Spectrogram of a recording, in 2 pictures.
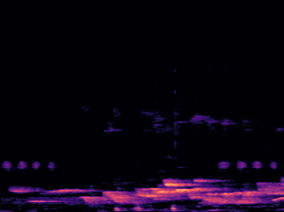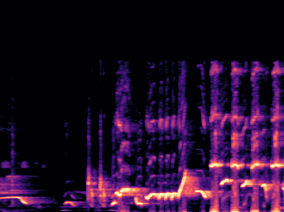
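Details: White-rumped shama singing 'nembak pedes' style for use as a lure for other shamas: soft, rambling whistled warbles for five seconds, a brief break, then loud rapid bursts of sharp clicks and rising whistled phrases.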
